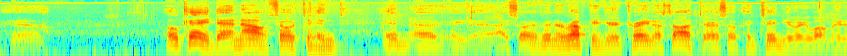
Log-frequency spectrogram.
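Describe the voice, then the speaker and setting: A man with a dark, mellow tone and fairly high pitch speaks at a moderate pace with ordinary pitch variation. He takes long, frequent pauses. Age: 80s+. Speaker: community TV host. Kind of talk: televised interview. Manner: halting, repetitive.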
